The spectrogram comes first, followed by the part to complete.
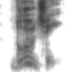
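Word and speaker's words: Bluege: his name is pronounced it is pronounced aie bluei sixth inning coming up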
